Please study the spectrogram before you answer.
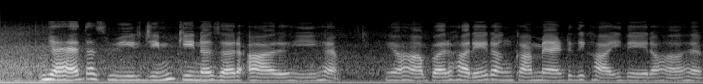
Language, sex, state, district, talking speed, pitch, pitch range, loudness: Hindi, female, Haryana, Charkhi Dadri, 155 wpm, 175 Hz, 130-190 Hz, -17 LUFS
